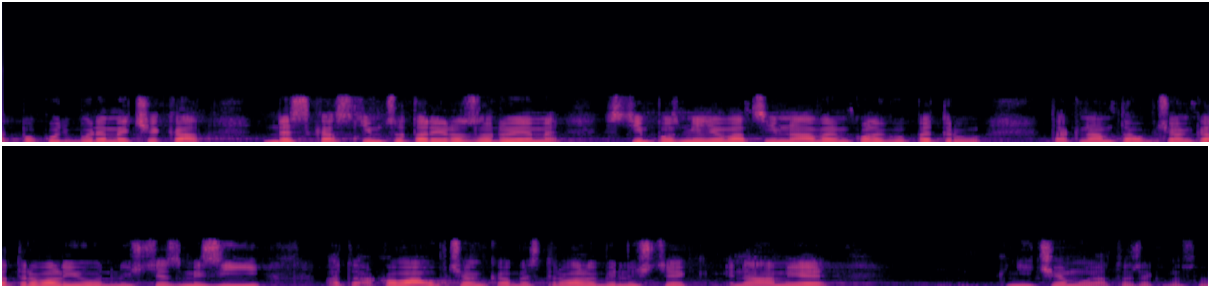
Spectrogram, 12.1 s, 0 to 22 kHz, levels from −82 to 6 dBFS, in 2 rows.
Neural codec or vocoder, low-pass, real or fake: none; 7.2 kHz; real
